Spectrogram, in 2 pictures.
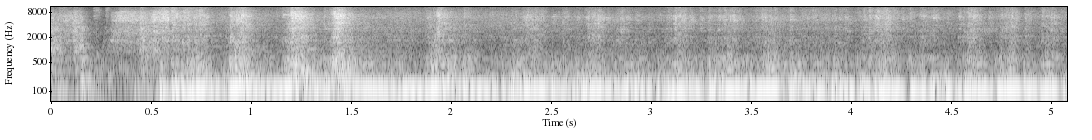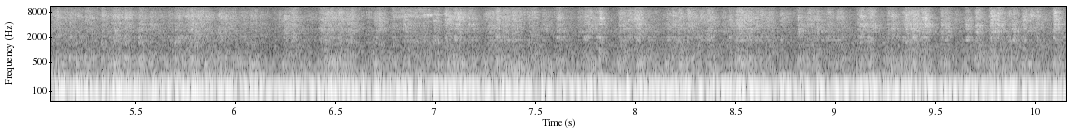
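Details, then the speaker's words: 1965 carbureted car, carburetor without choke, true cold start at about 29°F after sitting outside in snow: brief crank, catches quickly and settles into steady even deep rumble with no misses; healthy cold start. "this carburetor does not have a choke on it"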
